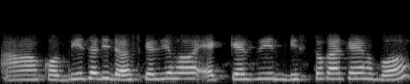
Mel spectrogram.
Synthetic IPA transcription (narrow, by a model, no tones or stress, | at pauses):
ɔ̃kobizodidɔskeziɦɔɛkːezitbistɔkakɛɦobɔ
